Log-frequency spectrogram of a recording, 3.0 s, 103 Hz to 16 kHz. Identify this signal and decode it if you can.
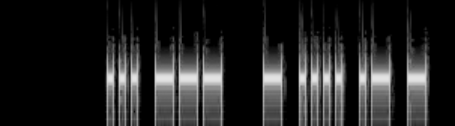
Morse code, heard as a keyed tone, about 30 wpm, 700 Hz. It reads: SO THAT
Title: Sets of 2 Words 30wpm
